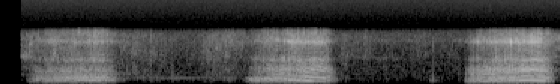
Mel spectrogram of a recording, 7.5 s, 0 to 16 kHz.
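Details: Steady snoring: three long, rattling, low snores, about 20 breaths a minute, with quiet pauses between.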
